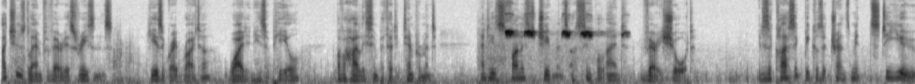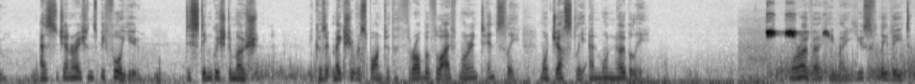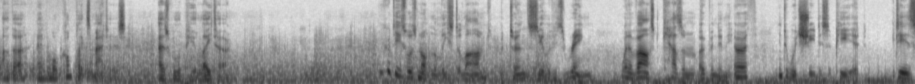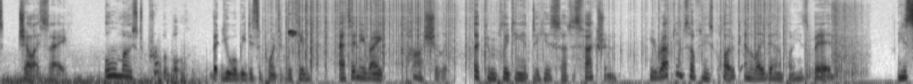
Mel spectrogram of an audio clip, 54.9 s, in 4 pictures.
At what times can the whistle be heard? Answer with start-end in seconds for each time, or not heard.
7.2-9.4, 24.8-26.1, 45.3-45.8.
